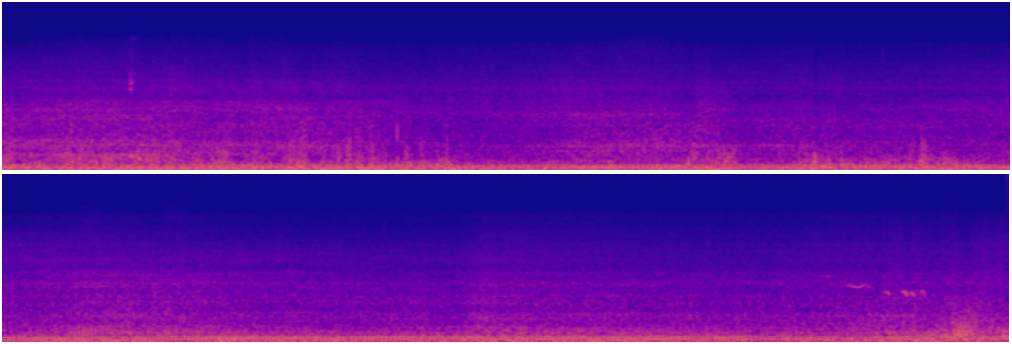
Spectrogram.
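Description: Motor scooter engine running steadily while riding, a continuous low rumble.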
